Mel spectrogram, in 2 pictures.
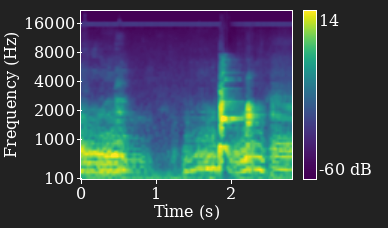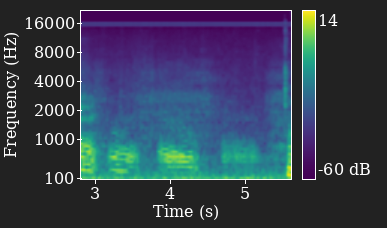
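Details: A litter of five-week-old Coton de Tulear puppies, Hannah's pups, keeps up continuous yodelling growls and whiny barks, with a couple of sharper yelps near two seconds.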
